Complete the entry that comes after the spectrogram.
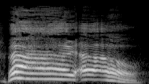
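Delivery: high, loud mock yell into uh-oh; comic alarmed "ah"; hammed-up startled cry. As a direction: cry out, then realise it's awkward. Army finds its leader dead.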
